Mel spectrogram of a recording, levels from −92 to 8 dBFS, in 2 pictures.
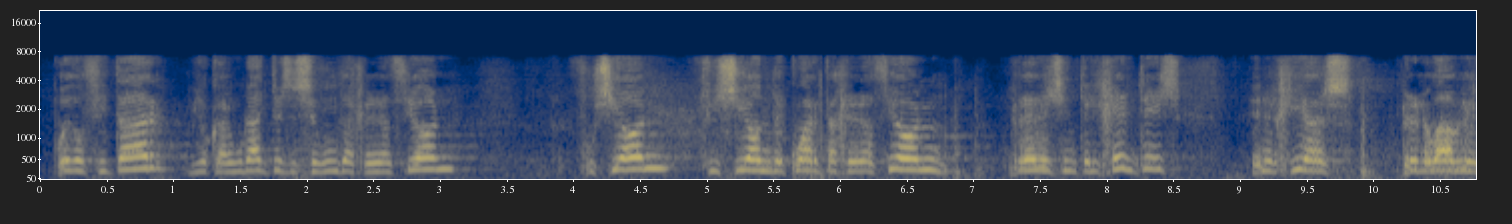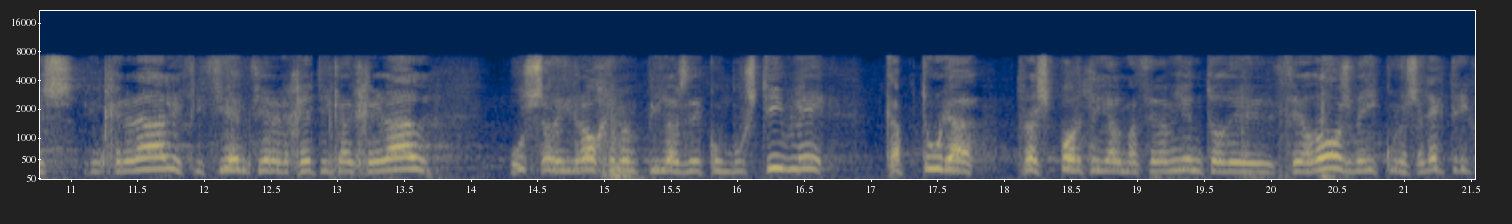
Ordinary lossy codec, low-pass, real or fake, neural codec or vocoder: MP3, 64 kbps; 7.2 kHz; fake; codec, 44.1 kHz, 7.8 kbps, Pupu-Codec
